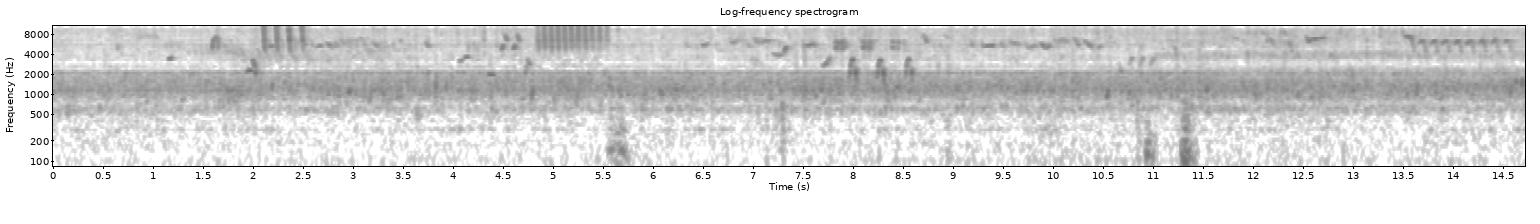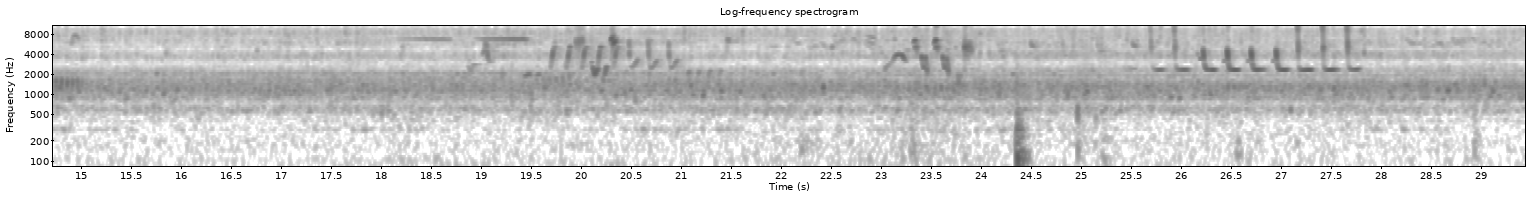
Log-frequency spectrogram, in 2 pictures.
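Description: Birds singing: scattered short chirps and trills, with a fast run of repeated chirps near the end, over a faint steady hiss.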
